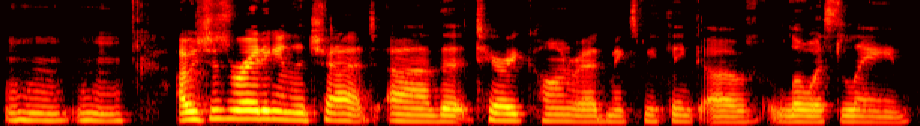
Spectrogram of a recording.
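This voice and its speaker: Female moderator, casual and conversational, lowish pitch, soft dark tone, online call. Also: fairly even intonation, a little slow. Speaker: table read moderator. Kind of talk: casual chat, relaying viewer comments.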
